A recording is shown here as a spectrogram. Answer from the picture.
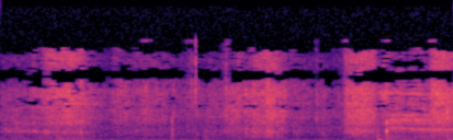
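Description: Faint rustling of paper and a tissue being handled, growing a little near the end.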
